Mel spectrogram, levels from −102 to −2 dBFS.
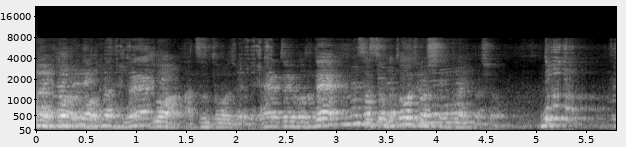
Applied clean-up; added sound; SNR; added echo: neural separator model SepFormer DNS4.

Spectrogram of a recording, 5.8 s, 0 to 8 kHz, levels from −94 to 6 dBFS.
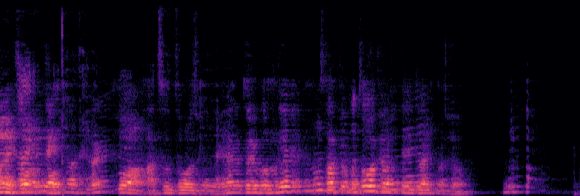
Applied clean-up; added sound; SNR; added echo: neural mask model DeepFilterNet 3.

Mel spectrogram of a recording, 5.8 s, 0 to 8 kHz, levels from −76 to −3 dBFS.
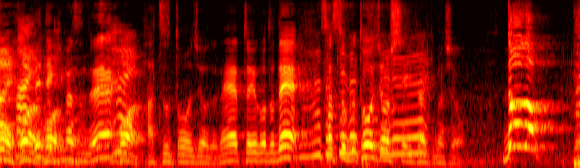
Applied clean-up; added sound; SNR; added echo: none; none; none; none.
